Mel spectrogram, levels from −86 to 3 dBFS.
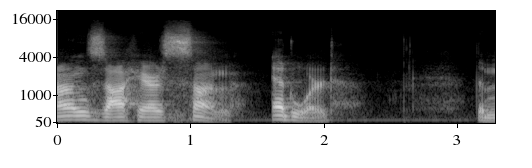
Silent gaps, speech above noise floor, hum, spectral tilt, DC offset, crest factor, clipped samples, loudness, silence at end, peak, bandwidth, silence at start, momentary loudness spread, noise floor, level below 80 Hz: none; 35 dB; none; -3.5 dB/octave; under 0.1%; 20 dB; under 0.1%; -21 LUFS; 0 s; -2 dBFS; 13.5 kHz; 0 s; 16 LU; -55 dBFS; -66 dBFS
